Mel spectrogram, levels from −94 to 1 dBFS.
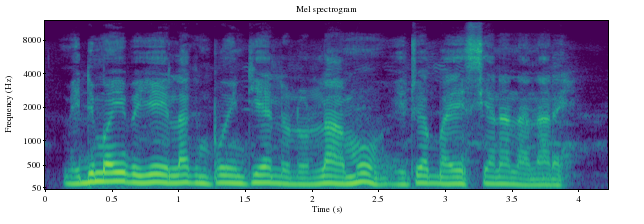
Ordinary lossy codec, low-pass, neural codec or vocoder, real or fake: none; none; none; real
